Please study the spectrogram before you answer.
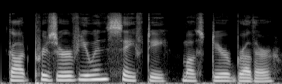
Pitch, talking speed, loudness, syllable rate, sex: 185 Hz, 170 wpm, -15 LUFS, 5.1 syllables/s, female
